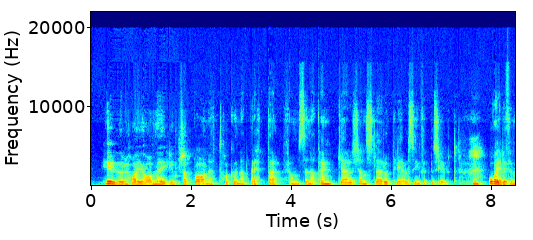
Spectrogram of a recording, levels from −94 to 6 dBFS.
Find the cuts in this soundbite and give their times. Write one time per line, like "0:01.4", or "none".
0:03.9

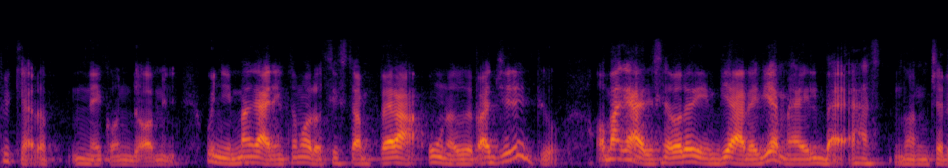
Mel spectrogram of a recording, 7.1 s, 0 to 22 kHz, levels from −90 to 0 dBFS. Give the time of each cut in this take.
0:02.2

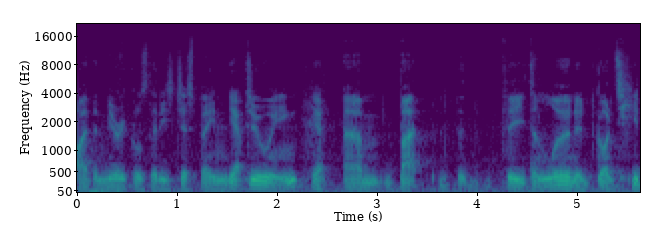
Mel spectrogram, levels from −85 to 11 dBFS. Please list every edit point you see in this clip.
0:04.5

